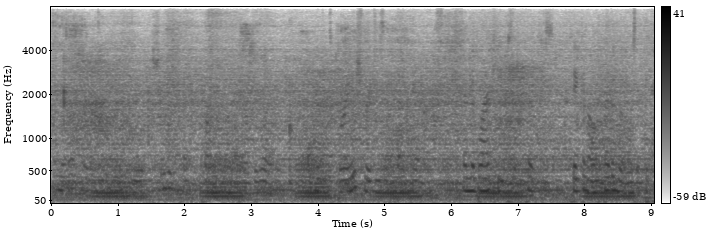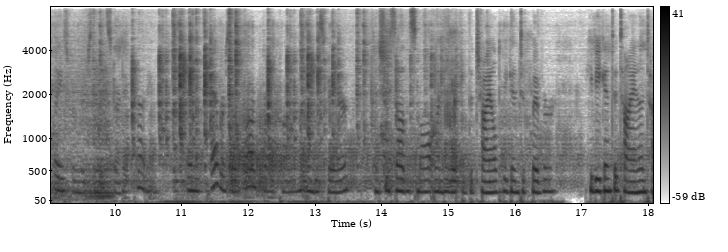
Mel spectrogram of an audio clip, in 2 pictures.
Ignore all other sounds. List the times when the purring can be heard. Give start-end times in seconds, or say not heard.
0.0-18.0.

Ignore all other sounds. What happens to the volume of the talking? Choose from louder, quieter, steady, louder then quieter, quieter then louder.
louder.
